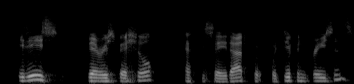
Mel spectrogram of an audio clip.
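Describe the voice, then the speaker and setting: A man speaks at a fairly quick pace with an American accent. His pitch varies in an ordinary way, and the sound is dry and close with no echo. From Netherlands. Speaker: food science professor. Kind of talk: lecture. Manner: halting, many repetitions and fillers.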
